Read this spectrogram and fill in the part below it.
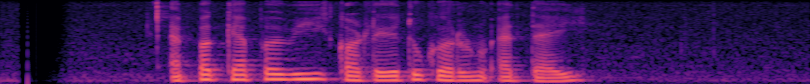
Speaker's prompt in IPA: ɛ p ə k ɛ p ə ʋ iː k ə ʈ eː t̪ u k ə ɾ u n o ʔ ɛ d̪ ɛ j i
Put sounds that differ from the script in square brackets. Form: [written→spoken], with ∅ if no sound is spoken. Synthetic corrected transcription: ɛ p ə k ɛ p ə ʋ iː k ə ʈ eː t̪ u k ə ɾ u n [o→u] ʔ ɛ [d̪→t̪] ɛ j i

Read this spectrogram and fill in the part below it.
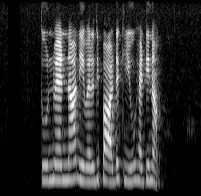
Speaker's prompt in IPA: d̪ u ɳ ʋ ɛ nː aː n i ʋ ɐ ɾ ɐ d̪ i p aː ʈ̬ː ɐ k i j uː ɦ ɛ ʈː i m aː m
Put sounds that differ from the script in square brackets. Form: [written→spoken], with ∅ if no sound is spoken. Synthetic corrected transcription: [d̪→t̪] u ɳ ʋ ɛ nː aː n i ʋ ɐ ɾ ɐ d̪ i p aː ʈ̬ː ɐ k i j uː ɦ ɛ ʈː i [m→n] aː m

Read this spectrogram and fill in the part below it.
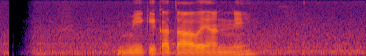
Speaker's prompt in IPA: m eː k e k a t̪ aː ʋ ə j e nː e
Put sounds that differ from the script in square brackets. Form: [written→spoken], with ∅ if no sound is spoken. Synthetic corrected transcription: m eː k e k a t̪ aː ʋ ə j [e→a] nː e

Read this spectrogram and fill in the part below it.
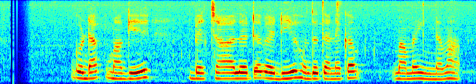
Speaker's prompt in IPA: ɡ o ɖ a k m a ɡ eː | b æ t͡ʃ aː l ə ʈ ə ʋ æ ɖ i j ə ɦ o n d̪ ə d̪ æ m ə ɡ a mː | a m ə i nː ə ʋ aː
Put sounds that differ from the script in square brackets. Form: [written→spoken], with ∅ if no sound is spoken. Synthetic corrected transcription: ɡ o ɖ a k m a ɡ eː | b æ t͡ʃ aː l ə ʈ ə ʋ æ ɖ i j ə ɦ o n d̪ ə [d̪→t̪] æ [m→n] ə [ɡ→k] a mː | a m ə i nː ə ʋ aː

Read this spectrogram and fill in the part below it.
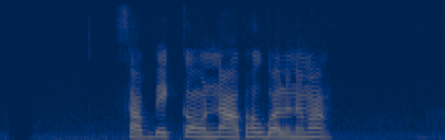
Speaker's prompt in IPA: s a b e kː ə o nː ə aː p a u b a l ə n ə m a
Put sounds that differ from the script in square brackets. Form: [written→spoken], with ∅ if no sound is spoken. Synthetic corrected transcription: s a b e kː ə o nː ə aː p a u b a l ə n ə m a

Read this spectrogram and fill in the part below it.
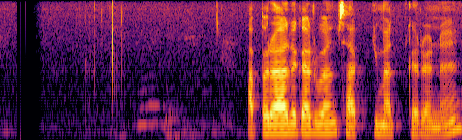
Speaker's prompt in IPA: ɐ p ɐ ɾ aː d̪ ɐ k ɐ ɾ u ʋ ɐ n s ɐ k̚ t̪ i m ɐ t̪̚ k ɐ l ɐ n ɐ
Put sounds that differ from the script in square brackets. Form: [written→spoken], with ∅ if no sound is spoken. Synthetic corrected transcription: ɐ p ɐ ɾ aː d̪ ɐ k ɐ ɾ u ʋ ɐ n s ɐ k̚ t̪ i m ɐ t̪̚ k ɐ [l→ɾ] ɐ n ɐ

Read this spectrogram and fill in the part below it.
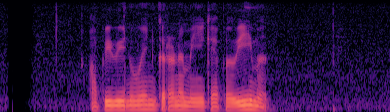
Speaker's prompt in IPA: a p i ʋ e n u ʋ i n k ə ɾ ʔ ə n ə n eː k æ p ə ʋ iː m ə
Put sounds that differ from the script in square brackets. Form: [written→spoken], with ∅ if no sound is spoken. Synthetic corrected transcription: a p i ʋ e n u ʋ [i→e] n k ə ɾ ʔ ə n ə [n→m] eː k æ p ə ʋ iː m ə

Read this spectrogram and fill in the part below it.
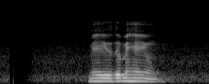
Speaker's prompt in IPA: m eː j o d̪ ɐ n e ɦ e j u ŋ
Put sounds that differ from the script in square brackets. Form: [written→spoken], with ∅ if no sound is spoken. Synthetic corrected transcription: m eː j [o→u] d̪ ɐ [n→m] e ɦ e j u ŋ

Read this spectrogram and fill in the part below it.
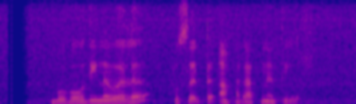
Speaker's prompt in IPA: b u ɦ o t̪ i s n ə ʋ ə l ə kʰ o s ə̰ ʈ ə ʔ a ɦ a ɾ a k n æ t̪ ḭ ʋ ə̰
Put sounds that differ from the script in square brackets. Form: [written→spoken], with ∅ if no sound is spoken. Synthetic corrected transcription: b [u→o] ɦ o [t̪→d̪] i [s→∅] n ə ʋ ə l ə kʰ [o→u] s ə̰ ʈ ə ʔ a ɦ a ɾ a k n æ t̪ ḭ ʋ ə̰

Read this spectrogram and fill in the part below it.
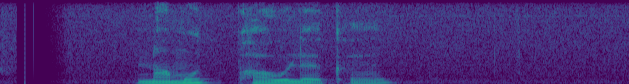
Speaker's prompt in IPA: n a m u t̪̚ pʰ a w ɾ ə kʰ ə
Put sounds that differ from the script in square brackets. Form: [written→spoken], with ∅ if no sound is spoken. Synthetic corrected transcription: n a m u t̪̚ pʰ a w [ɾ→l] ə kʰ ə

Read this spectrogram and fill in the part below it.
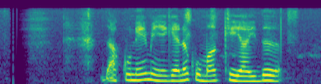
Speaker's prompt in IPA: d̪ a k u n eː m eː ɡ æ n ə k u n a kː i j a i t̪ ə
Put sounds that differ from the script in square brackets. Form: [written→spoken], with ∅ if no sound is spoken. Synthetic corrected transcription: d̪ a k u n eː m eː ɡ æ n ə k u [n→m] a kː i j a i [t̪→d̪] ə

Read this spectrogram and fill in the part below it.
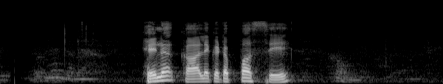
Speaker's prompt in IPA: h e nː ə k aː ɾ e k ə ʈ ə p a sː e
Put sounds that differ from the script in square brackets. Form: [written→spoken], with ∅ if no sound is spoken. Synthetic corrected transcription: h e [nː→n] ə k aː [ɾ→l] e k ə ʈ ə p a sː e

